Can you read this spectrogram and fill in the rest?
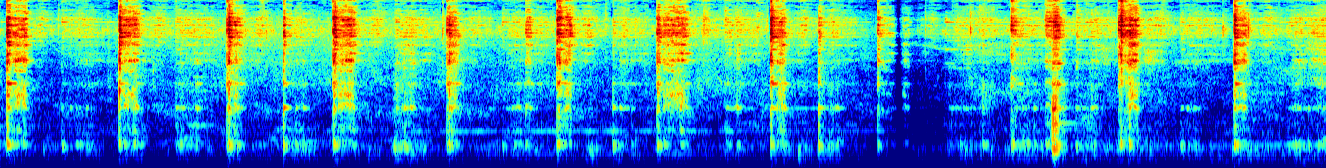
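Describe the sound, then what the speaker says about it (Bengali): Cumin seeds dry-roasting in a pan over low heat, stirred with a utensil that clicks and scrapes against the metal in a steady irregular rhythm, close and fairly quiet with no speech. "দেখো জিরেটা কিন্তু ভাজা হয়ে গেছে এবার নামিয়ে নেব"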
